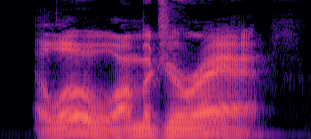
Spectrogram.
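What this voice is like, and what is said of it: Silly imitated giraffe voice. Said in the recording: “my best imitation of a giraffe”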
